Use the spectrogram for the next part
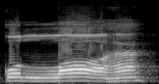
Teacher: Nah, ada namroh di qa-nya, penekanan. Qullaha tebal Allahnya. Naikin lidah bagian belakangnya.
